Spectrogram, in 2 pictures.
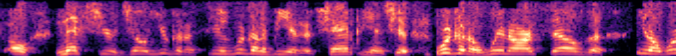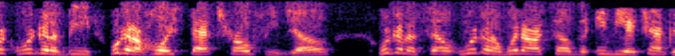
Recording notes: I take live callers!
